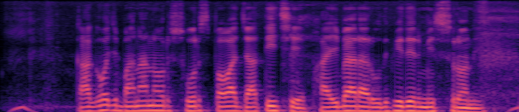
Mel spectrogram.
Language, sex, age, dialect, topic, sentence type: Bengali, male, 31-35, Western, agriculture, statement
